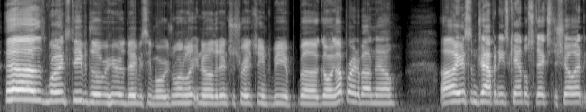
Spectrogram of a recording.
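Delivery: mock droning mortgage presenter, monotone and trailing off; dull, unemphatic pitch. Shown as a demonstration. Mortgage agent showing charts on a live, mock dull and unemphatic. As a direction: drone through the charts with no urgency at all. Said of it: "No. Scream it emphatically".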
